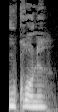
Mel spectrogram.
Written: ugrundet

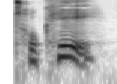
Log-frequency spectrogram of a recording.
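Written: trokæer

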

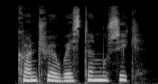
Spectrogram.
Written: country

